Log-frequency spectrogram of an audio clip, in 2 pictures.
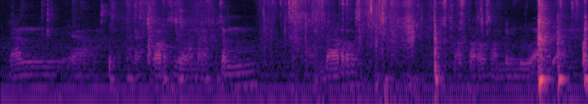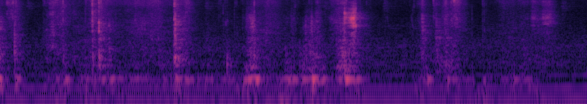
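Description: Cardboard and paper rustle and crinkle as packaging is handled.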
